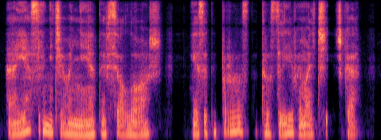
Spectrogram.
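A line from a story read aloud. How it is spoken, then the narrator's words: Drawling alien inner whisper. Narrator (Russian): шептал тягучий, чужой голосок в голове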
